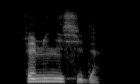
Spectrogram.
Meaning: femicide
- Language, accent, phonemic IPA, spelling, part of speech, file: French, France, /fe.mi.ni.sid/, féminicide, noun, LL-Q150 (fra)-féminicide.wav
